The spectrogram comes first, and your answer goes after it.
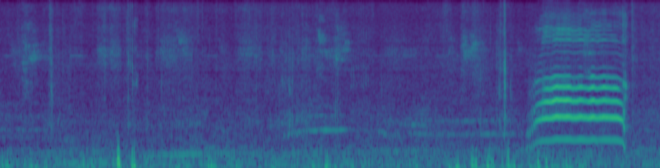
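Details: Feral cat seeking attention and love: after quiet rustling and a faint drawn call, one loud, long, level meow lasting over a second near the end, with scattered clicks and low background noise.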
